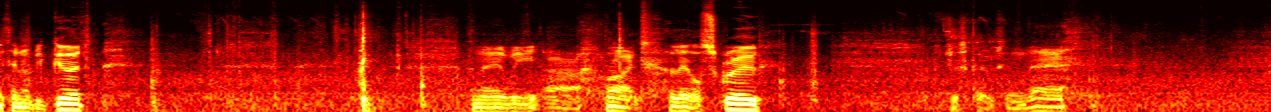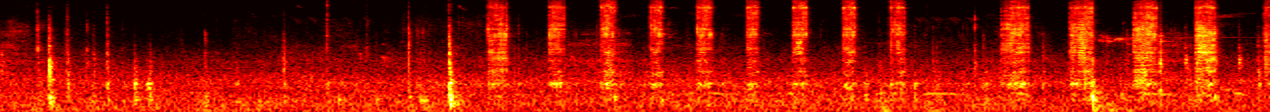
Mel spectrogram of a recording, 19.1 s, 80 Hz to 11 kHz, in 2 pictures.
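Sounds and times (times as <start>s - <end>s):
ratcheting screwdriver clicking: 13.2s - 16.4s, 17.0s - 19.0s.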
